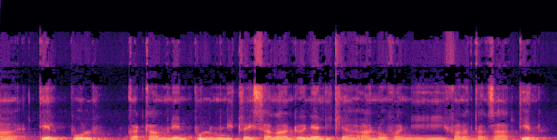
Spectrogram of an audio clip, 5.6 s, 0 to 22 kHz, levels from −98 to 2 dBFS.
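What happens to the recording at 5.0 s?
Nothing goes wrong at 5.0 s; the speech continues intact through that moment with no dropout, click or other audible fault.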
